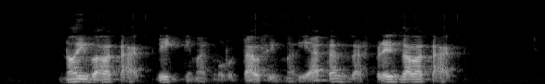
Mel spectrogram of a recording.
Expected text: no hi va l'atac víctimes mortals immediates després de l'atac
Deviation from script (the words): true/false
false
